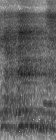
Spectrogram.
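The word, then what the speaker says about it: לחם: A palavra pão no hebraico, irmão, significa e se pronuncia lehem, que vem de semente, de grãos.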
